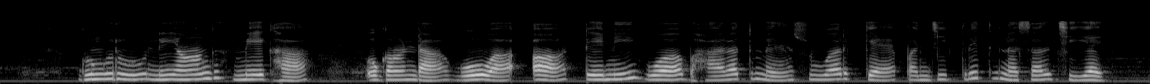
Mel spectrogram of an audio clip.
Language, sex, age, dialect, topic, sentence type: Maithili, female, 31-35, Eastern / Thethi, agriculture, statement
